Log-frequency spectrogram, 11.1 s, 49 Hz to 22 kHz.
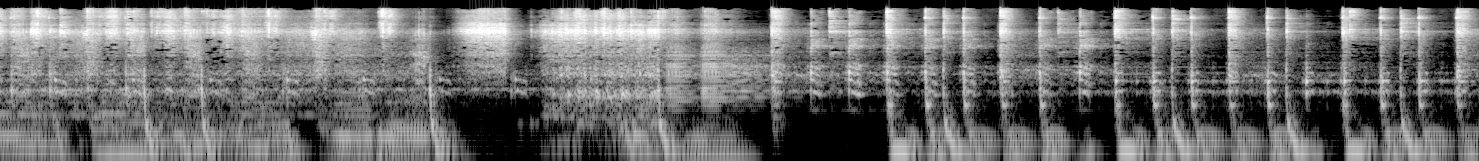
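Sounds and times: deep bass sweeping down: 0.0s - 3.6s, 4.8s - 5.7s
loud electronic music: 0.0s - 11.0s.

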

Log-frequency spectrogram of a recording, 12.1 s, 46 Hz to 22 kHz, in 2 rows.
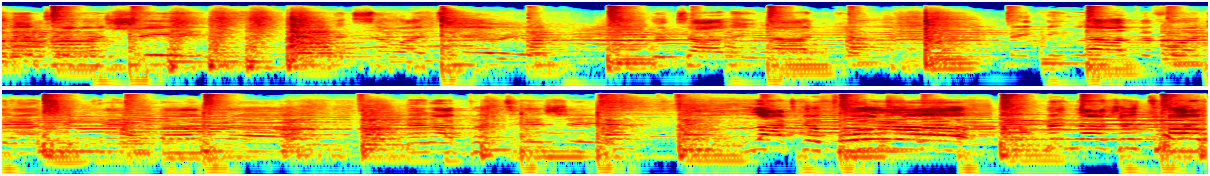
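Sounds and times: live rock band: 0.0s - 12.0s
man singing: 0.0s - 12.0s.

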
